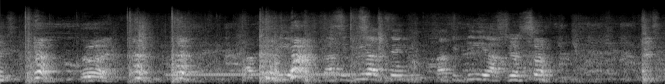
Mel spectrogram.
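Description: A man shouts instructions loudly from close by.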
